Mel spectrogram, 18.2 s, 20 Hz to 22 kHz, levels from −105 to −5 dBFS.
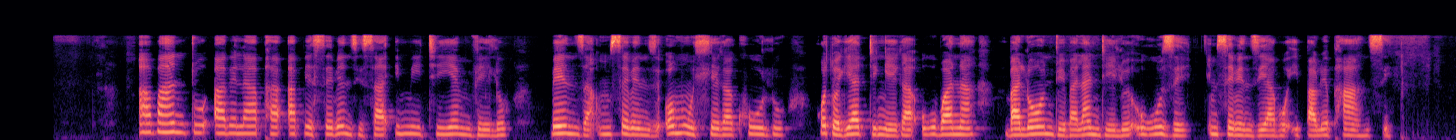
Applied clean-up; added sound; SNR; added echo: none; none; none; none.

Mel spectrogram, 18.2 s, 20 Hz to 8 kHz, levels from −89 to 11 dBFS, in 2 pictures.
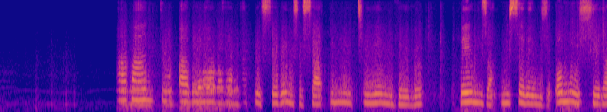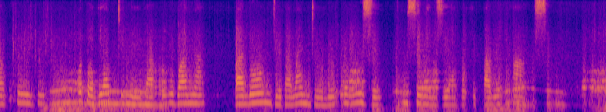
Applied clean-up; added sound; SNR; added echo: neural mask model RNNoise.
